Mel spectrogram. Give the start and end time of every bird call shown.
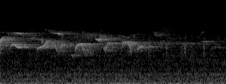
0.0s-2.2s: Red-billed Leiothrix (Leiothrix lutea)

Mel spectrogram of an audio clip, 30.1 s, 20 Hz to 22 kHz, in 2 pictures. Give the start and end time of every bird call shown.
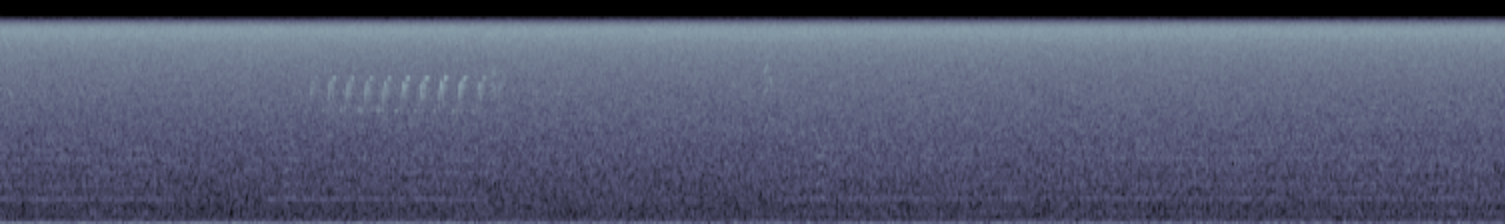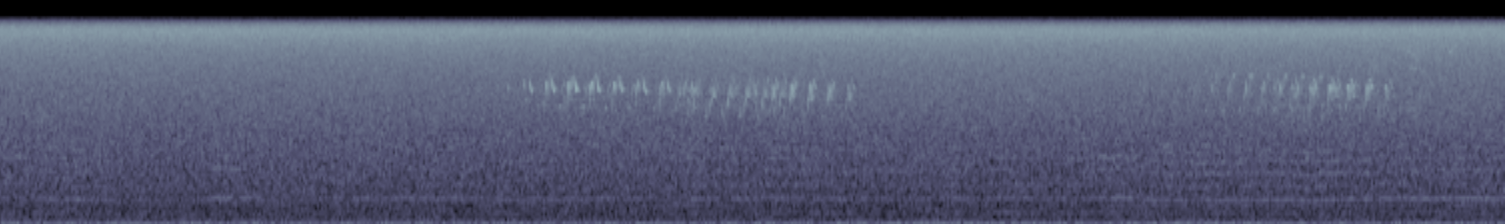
3.0s-5.0s: Hawaii Amakihi (Chlorodrepanis virens)
20.3s-23.6s: Hawaii Amakihi (Chlorodrepanis virens)
27.2s-29.0s: Hawaii Amakihi (Chlorodrepanis virens)

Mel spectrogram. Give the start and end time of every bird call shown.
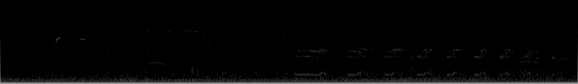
1.1s-2.1s: Hawaii Amakihi (Chlorodrepanis virens)
1.4s-1.7s: Chinese Hwamei (Garrulax canorus)
2.9s-5.7s: Erckel's Francolin (Pternistis erckelii)

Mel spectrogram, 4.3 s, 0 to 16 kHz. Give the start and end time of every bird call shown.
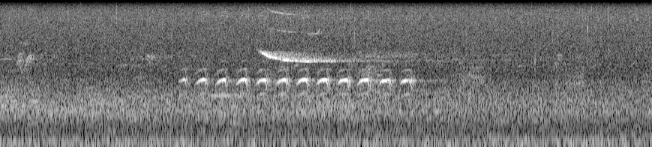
0.0s-1.2s: House Finch (Haemorhous mexicanus)
1.1s-3.1s: White-breasted Nuthatch (Sitta carolinensis)

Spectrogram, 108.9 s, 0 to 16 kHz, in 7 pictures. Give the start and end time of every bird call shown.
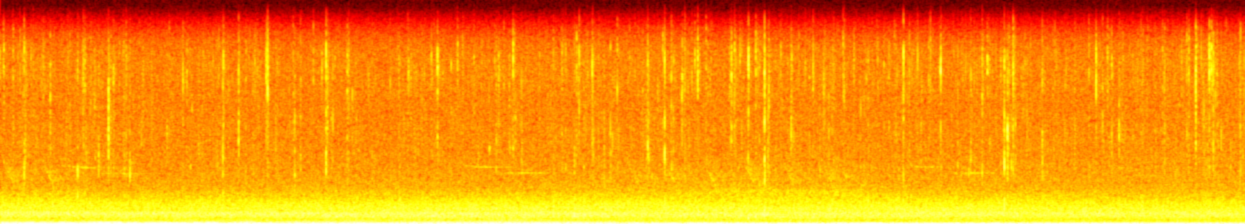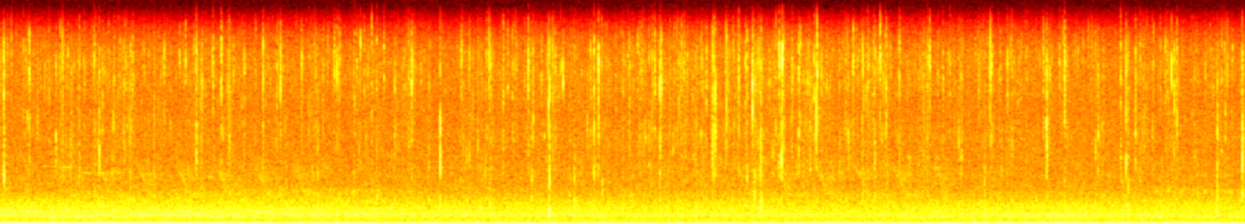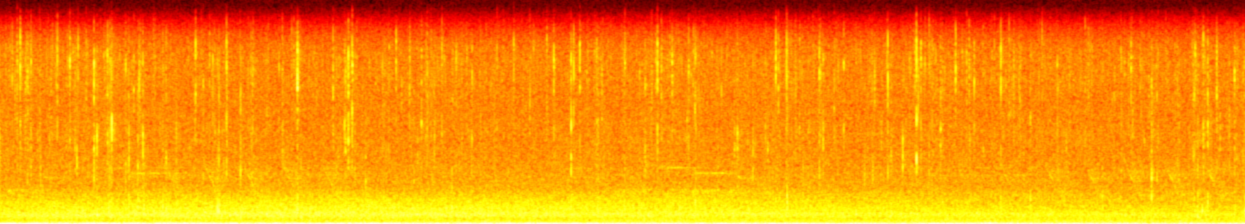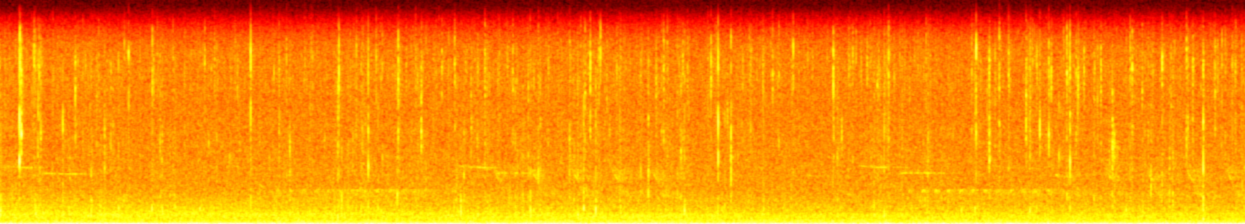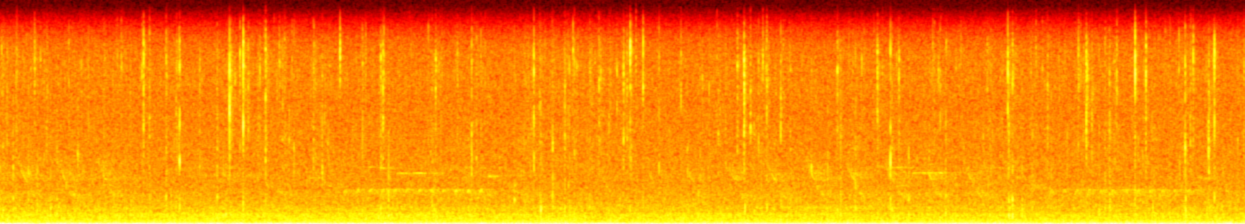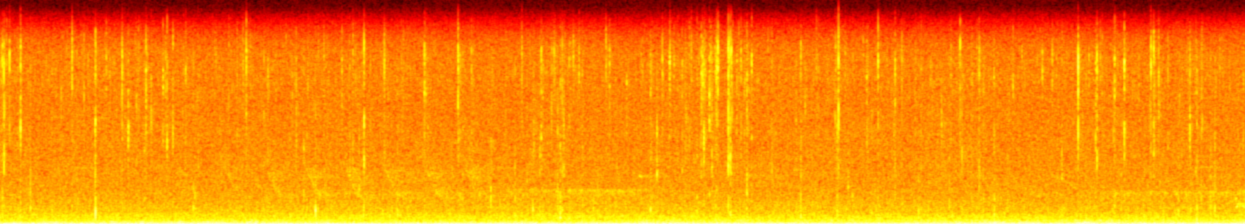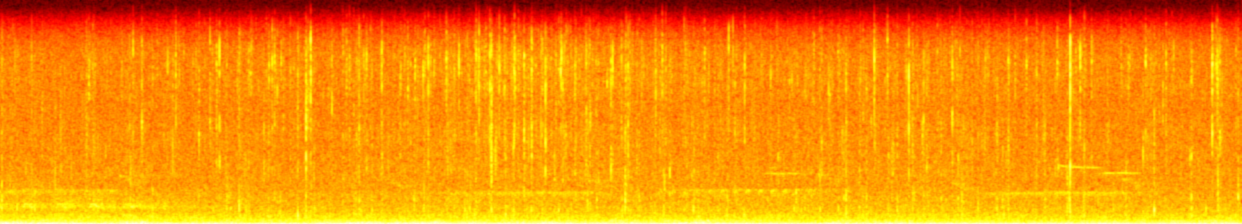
16.2s-17.0s: Black-capped Chickadee (Poecile atricapillus)
29.5s-31.6s: White-breasted Nuthatch (Sitta carolinensis)
46.7s-47.8s: Black-capped Chickadee (Poecile atricapillus)
50.1s-51.9s: White-breasted Nuthatch (Sitta carolinensis)
57.5s-58.4s: Black-capped Chickadee (Poecile atricapillus)
58.0s-60.0s: unidentified bird
66.5s-68.4s: unidentified bird
66.7s-67.7s: Black-capped Chickadee (Poecile atricapillus)
73.2s-74.2s: Black-capped Chickadee (Poecile atricapillus)
93.1s-95.4s: American Crow (Corvus brachyrhynchos)
101.5s-103.4s: unidentified bird
105.3s-107.4s: unidentified bird
106.4s-107.6s: Black-capped Chickadee (Poecile atricapillus)

